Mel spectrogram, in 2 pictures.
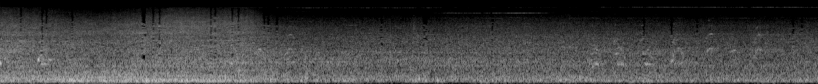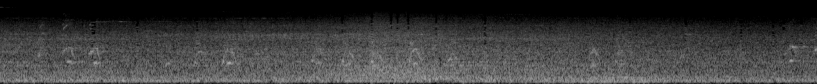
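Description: City street traffic noise, with a vehicle passing in the first couple of seconds, then a steady hum of traffic and scattered short, high calls.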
